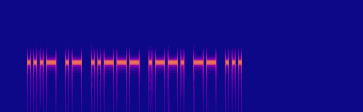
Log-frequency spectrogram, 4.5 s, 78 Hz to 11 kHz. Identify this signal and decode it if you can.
Morse code, heard as a keyed tone, about 29 wpm, 700 Hz. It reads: VA2PMS
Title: DXCC-100 Call Signs - 6 Characters - Repeated 2x - 30wpm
